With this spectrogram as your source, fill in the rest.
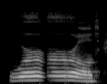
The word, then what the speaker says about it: world: Earl takes time and it starts to feel almost like more than one syllable world in fact if it doesn't feel like more than one syllable I want you to make it one and a half syllables because that will help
